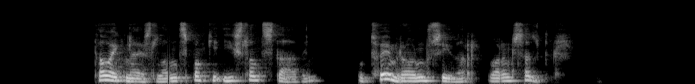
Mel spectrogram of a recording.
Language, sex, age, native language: Icelandic, male, 40-49, Icelandic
